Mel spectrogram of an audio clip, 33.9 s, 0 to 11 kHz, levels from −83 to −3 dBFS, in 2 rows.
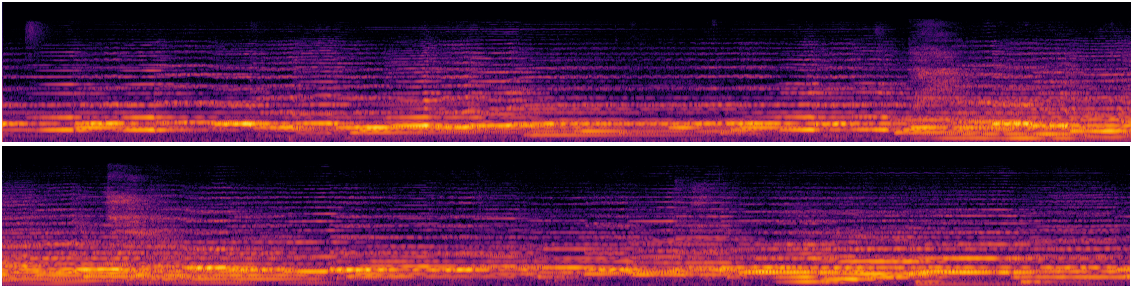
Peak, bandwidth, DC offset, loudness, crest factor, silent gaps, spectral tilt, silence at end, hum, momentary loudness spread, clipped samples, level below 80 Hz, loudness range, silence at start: -6 dBFS; 6.8 kHz; under 0.1%; -22 LUFS; 14 dB; none; -9 dB/octave; 0 s; none; 9 LU; under 0.1%; -52 dBFS; 5 LU; 0 s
